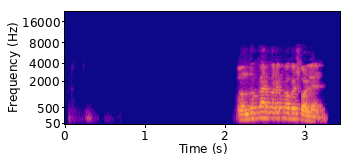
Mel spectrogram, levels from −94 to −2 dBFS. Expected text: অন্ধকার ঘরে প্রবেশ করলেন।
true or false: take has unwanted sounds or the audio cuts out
false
